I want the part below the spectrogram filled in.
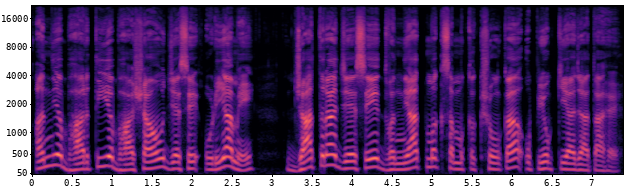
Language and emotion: Hindi, neutral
